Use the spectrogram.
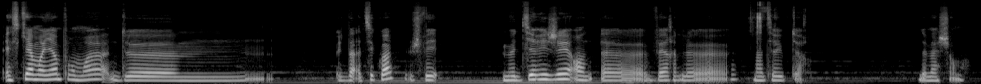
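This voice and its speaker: A woman's voice: mid-range voice, fairly even intonation, slow pace, a little mellow. A woman taking part in a tabletop roleplaying game, improvising casually and thinking aloud with hesitation.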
